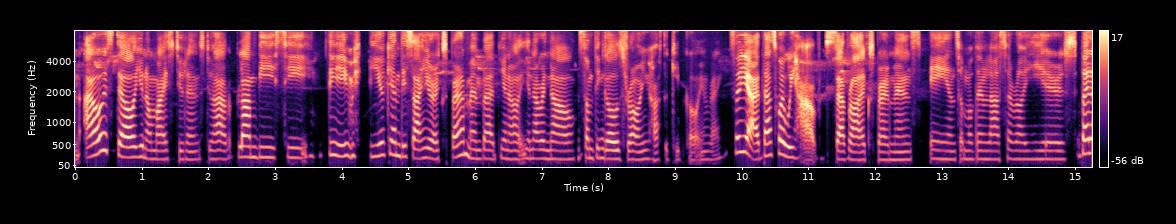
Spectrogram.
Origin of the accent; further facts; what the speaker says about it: Peru; I'm originally from Peru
